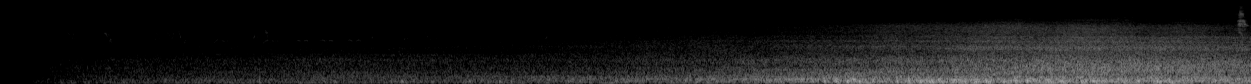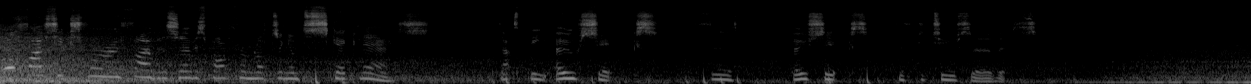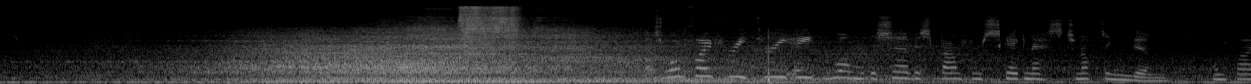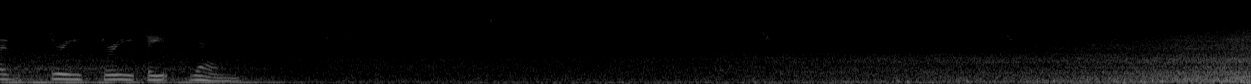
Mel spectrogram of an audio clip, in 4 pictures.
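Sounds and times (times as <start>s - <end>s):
diesel train rumbling: 4.5s - 17.7s, 23.7s - 40.1s.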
